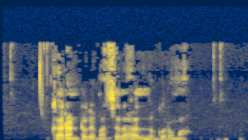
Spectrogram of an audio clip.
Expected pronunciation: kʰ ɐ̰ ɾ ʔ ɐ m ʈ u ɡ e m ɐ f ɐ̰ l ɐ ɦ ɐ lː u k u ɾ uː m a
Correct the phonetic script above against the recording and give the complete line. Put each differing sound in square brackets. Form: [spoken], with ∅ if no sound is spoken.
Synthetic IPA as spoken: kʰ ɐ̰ ɾ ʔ ɐ [ɳ] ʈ u ɡ e m ɐ [s] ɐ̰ l ɐ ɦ ɐ lː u k u ɾ [u] m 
